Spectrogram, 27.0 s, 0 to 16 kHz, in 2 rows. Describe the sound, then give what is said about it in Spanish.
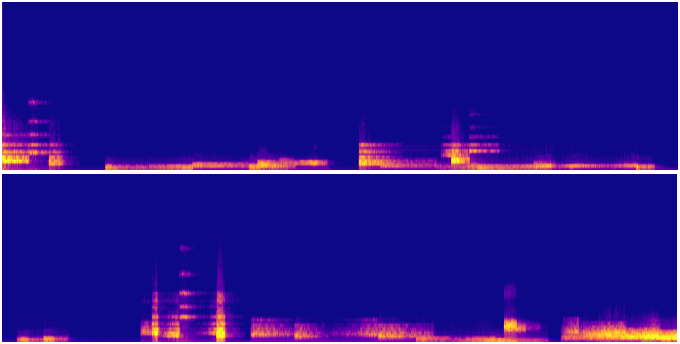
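Early electronic music built from synthetic sine tones, Stockhausen's Studie II, played from a slightly worn microgroove record: stacked, buzzing tone clusters that swell and cut off abruptly, separated by brief silences, with occasional sharp bright attacks. No voices. “con un ejemplar del estudio 2 de Stockhausen, en un disco de, creo recordar que era de, de Deutsche Grammophon, un disco microsurco un poquito cascado.”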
